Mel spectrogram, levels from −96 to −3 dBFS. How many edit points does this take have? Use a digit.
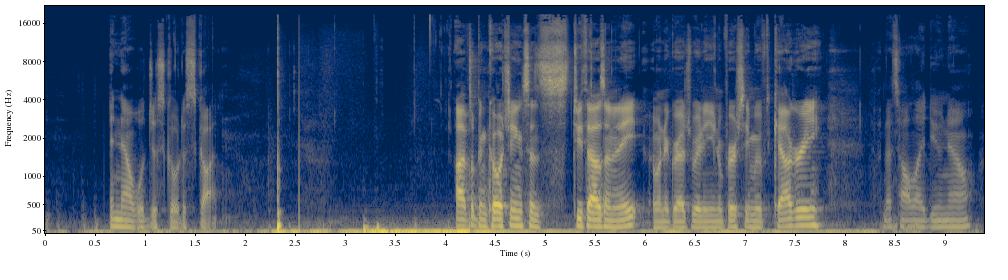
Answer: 3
